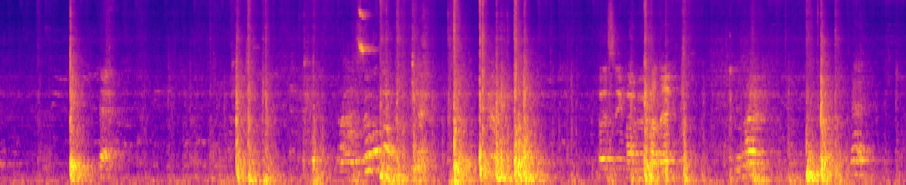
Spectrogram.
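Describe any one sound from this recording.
Padded foam weapons thump against shields and bodies.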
